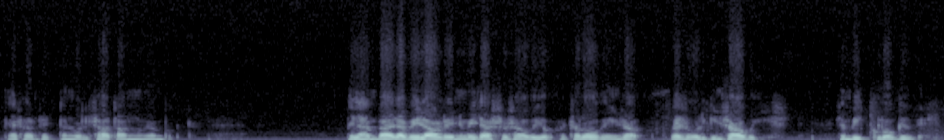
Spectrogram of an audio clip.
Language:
Finnish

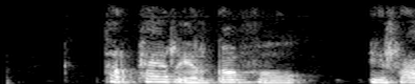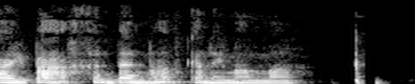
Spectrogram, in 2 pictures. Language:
Welsh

